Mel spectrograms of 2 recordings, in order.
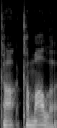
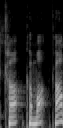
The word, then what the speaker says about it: Kamala: Camala Harris Camala Harris that's how I always thought you said it CU they said it so much like Camala it it they always said it like that so I had to unlearn that and start saying Kamala you know or I now I'm confused I don't even it's comma right that's what it is I'm pretty sure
